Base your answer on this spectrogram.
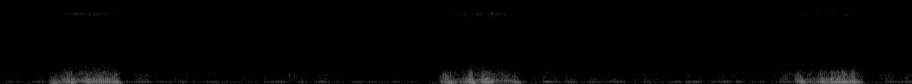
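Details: Dog snoring while asleep: three loud rasping snores about every four seconds, each lasting under a second, with a low hum and quiet breathing between them in a still room.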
